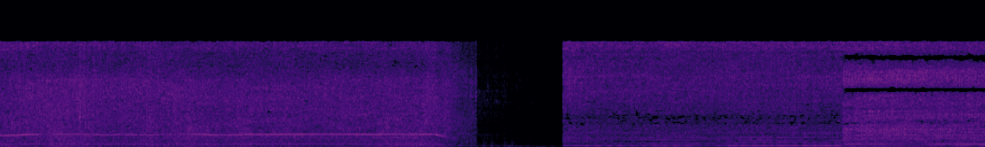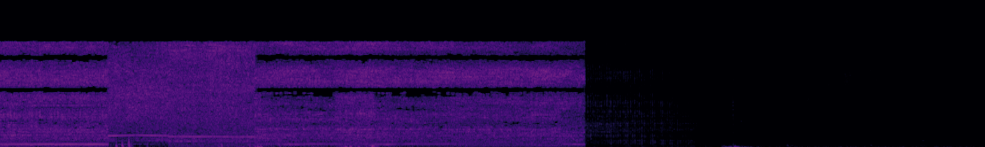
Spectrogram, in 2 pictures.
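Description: Power sander with a round sanding disc running steadily against a strip of hardwood: a steady whine over a rough sanding hiss. The sound breaks off abruptly and resumes a few times, then stops about three-quarters of the way through, leaving near silence.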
